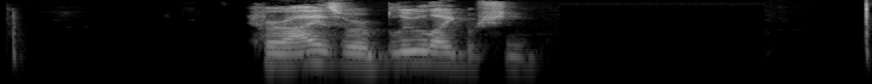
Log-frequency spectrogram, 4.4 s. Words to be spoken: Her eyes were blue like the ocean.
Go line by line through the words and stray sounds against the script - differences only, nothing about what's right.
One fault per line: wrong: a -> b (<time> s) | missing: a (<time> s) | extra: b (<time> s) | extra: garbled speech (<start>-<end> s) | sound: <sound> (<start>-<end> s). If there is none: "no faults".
missing: the (2.3 s)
